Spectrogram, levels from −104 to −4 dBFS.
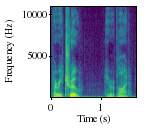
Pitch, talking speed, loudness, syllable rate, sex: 90 Hz, 140 wpm, -19 LUFS, 5.1 syllables/s, male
